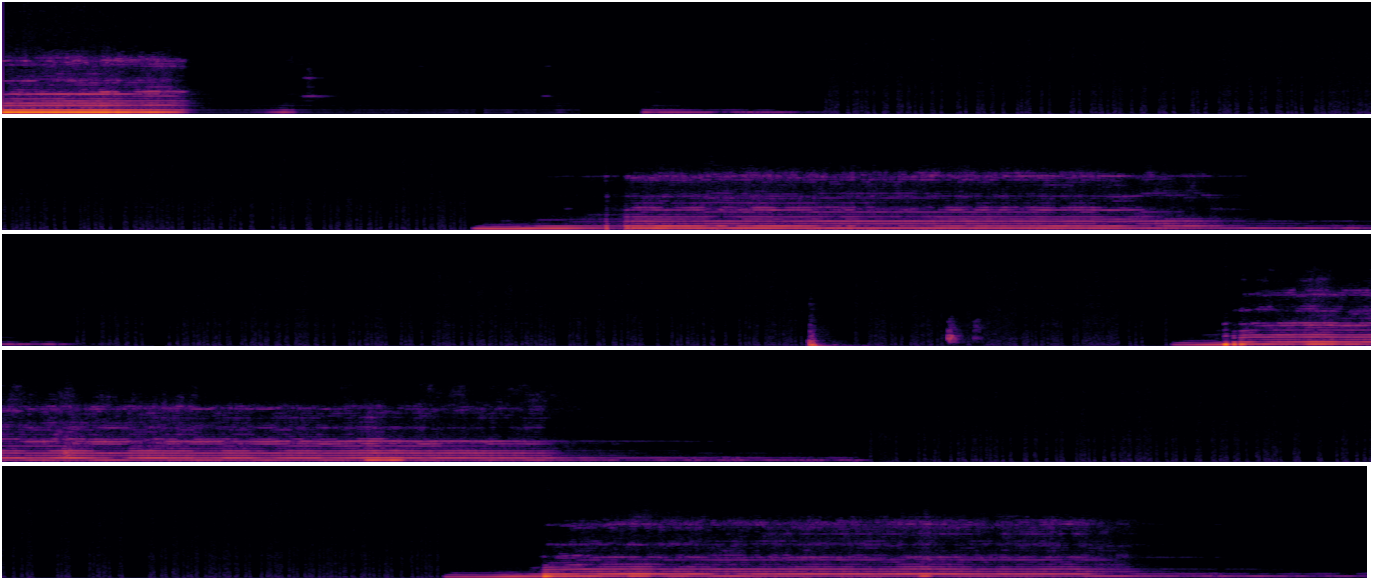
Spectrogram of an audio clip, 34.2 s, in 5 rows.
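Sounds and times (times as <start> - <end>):
humming bee breath Bhramari pranayama: 0.0 - 1.5, 9.2 - 13.9, 19.6 - 24.4, 29.6 - 33.9.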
